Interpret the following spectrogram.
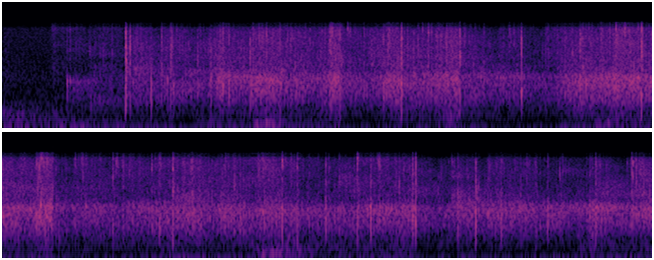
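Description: An audience applauding, the clapping starting about half a second in and going on steadily as a dense patter of claps.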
